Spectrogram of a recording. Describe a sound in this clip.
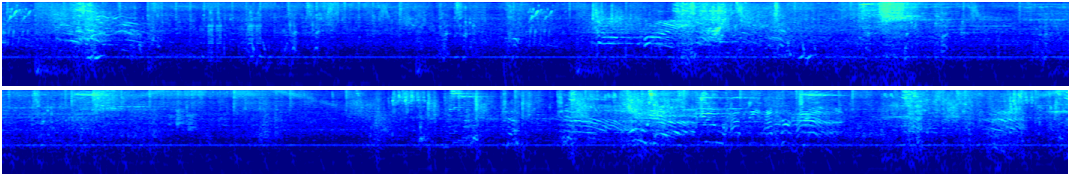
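Cartoonish game sound effects whoosh, zap and burst.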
